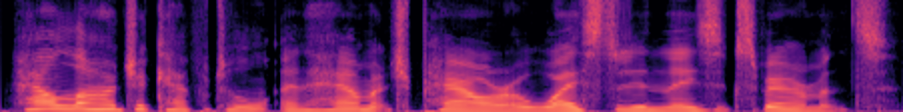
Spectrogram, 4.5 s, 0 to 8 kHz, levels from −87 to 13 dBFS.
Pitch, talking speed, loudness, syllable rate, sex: 210 Hz, 175 wpm, -17 LUFS, 5.5 syllables/s, female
